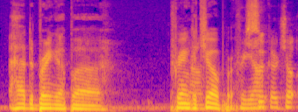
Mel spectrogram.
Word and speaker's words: Priyanka: And I had to bring up Priyanka Chopra.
